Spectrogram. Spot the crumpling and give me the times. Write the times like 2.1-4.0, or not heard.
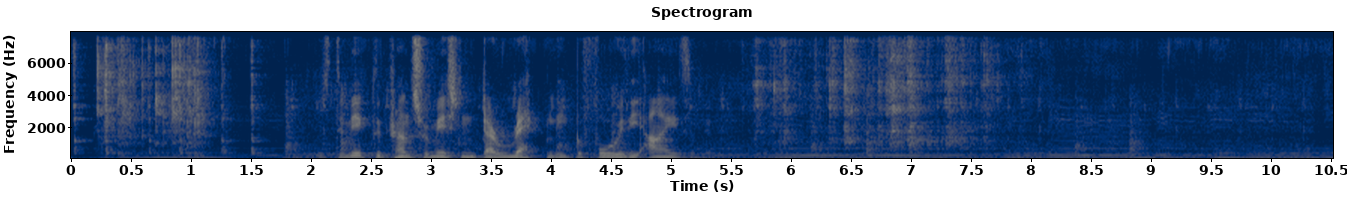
0.2-1.2, 5.5-8.0.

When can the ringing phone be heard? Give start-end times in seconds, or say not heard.
not heard.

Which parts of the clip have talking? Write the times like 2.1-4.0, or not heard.
2.0-5.3.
